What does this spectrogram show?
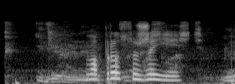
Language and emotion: Russian, neutral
